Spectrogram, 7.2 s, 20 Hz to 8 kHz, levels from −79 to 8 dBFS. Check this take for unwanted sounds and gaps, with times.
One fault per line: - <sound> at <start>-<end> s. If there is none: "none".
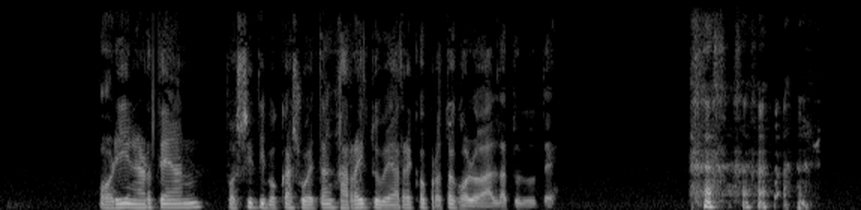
- laugh at 5.7-6.8 s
